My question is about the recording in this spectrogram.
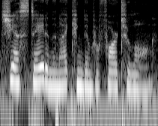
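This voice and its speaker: A grieving villain mother from a video game , acted by a woman, delivers a brooding monologue at a middling pitch. She is measured and resolute, often sinking toward breathy near-whispers. Faint noise sits behind her voice. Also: darkish tone, close to an everyday voice. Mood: sorrowful resolve.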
